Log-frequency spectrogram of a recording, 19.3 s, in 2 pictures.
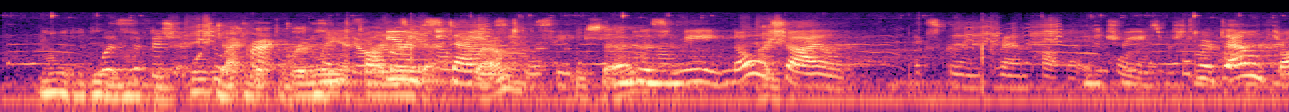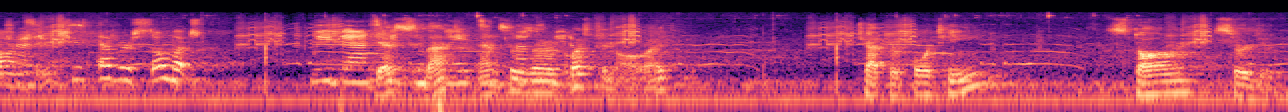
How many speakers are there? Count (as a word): five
